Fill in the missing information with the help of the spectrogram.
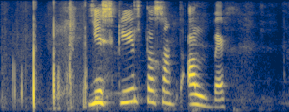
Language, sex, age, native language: Icelandic, female, 9, Icelandic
